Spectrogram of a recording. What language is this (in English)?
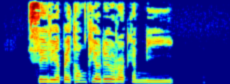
Thai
